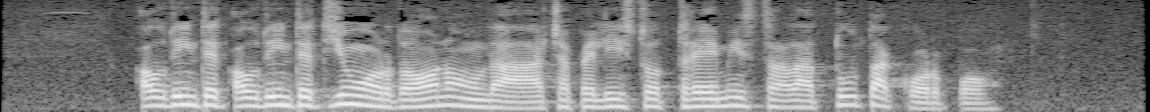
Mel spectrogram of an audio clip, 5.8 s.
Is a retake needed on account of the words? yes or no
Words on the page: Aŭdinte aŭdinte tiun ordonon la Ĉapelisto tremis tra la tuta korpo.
no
